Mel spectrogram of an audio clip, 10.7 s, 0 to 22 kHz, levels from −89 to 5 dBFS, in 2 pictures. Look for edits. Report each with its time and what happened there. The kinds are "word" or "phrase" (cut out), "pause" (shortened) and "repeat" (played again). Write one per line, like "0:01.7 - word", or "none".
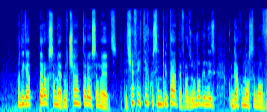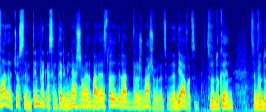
0:02.4 - pause
0:09.4 - pause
